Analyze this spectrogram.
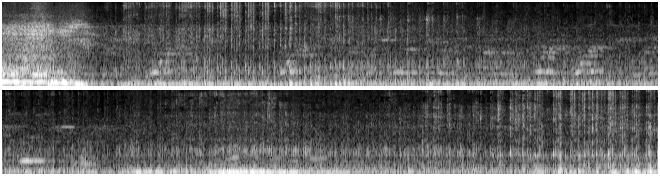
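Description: A race car engine idles with a deep, steady rumble.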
